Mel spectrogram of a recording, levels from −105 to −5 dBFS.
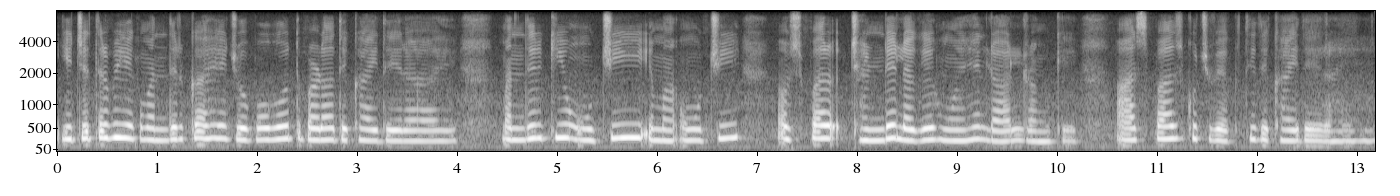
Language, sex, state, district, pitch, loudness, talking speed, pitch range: Hindi, female, Bihar, Jamui, 245 Hz, -15 LUFS, 160 wpm, 225-270 Hz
